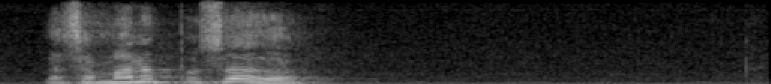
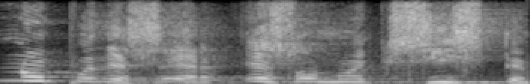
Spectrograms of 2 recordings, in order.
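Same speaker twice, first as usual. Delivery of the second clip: put-on higher, louder kid objecting; a boy who refuses to believe it; indignant little protest; child protesting; 3 semitones higher, 7 dB louder than usual. Child argues in retold story.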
